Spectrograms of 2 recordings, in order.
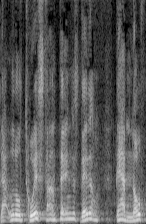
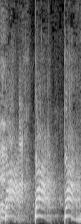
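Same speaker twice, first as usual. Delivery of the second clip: repeated high Pa yelps; retelling the climax with high yelps; mock climax yelps; 12 semitones higher, 4 dB louder, much slower than usual. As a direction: hammer out high yelps in a row. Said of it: "He kept going".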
